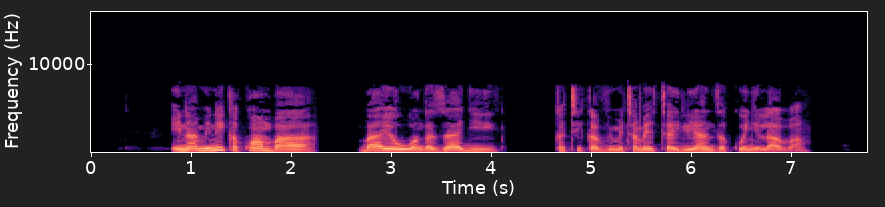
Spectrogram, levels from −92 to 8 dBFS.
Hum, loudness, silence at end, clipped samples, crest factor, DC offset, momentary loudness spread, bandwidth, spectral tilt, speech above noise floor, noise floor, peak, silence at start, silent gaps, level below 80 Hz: none; -15 LUFS; 0.65 s; under 0.1%; 14 dB; under 0.1%; 14 LU; 7.8 kHz; -5.5 dB/octave; 57 dB; -71 dBFS; -2 dBFS; 0.8 s; 2.32-2.67 s, 4.35-4.64 s; -56 dBFS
